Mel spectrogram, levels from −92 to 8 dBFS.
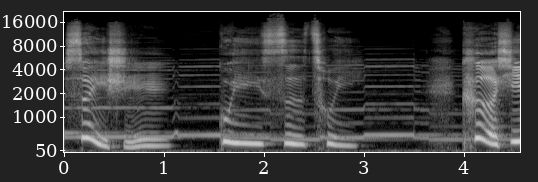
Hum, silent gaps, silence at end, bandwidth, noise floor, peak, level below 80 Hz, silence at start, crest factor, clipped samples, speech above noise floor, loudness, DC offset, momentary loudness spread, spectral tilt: none; none; 0 s; 17.5 kHz; -42 dBFS; -4 dBFS; -60 dBFS; 0 s; 16 dB; under 0.1%; 22 dB; -20 LUFS; under 0.1%; 22 LU; -3 dB/octave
